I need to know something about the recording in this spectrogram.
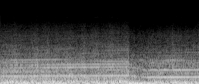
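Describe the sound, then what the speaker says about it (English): An older Lamborghini Aventador launches hard, its engine a loud, close, continuous roar rising in pitch before a quick gear change drops the tone and the pull resumes. "to launch this old Aventador"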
